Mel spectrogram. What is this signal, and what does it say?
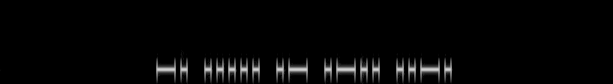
Morse code, heard as a keyed tone, about 21 wpm, 700 Hz. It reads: N5ALF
